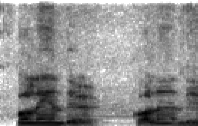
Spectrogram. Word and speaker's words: colander: Colander. Isso. A sílaba tônica é o lá.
